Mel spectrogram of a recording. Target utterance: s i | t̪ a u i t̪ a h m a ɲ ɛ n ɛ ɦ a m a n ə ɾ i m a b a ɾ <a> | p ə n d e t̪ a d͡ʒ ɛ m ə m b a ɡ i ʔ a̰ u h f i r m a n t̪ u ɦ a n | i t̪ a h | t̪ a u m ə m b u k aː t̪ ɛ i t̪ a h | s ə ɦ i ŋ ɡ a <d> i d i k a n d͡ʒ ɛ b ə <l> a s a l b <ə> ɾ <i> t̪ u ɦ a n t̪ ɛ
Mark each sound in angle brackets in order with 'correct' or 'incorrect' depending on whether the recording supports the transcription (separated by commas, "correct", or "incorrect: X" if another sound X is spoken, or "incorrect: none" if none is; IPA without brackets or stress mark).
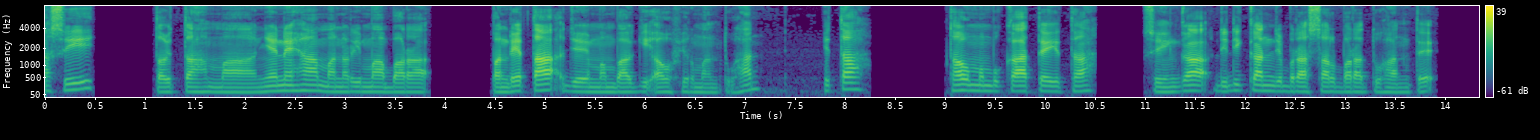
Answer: correct, correct, incorrect: ɾ, incorrect: a, incorrect: a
